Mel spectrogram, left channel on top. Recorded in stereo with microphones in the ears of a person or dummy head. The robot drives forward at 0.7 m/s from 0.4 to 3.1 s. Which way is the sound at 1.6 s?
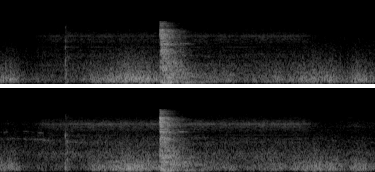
65° right (ahead or behind).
